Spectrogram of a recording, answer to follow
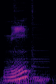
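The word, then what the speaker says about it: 二: Et on prononce en mandarin et en japonais, ni.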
